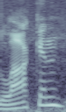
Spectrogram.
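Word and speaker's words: Lakhin: Davenport, Victor, I believe you say is it Locken?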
